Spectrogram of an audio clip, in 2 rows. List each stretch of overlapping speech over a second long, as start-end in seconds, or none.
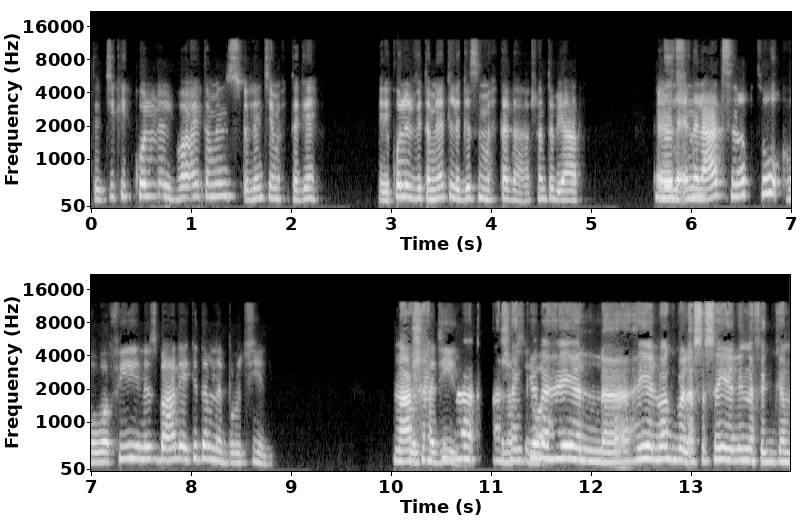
10.2-11.6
